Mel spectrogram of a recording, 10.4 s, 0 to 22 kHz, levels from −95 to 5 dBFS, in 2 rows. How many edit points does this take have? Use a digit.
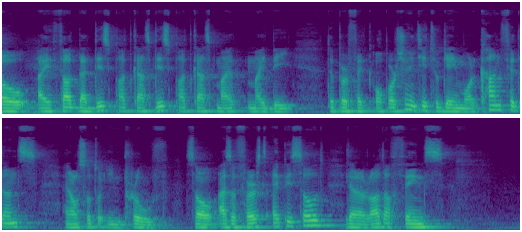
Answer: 3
